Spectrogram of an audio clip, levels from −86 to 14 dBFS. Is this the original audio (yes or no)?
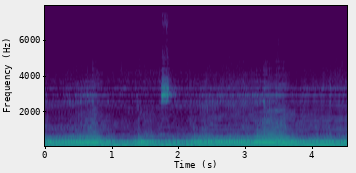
no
